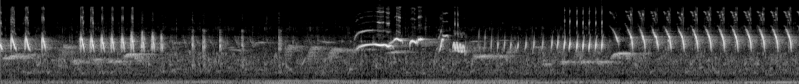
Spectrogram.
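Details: White-rumped shama tutor song (masteran) used for training caged birds: bursts of rapid high chattering trills, a brief loud harsh squawk in the middle, then a long fast run of sharp repeated notes.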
